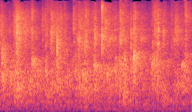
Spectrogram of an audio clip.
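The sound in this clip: An audience applauds a guest, a dense, steady wash of clapping that holds an even level across the whole stretch, with crowd voices mixed in.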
